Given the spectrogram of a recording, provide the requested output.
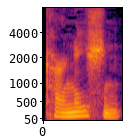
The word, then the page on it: carnation: American English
